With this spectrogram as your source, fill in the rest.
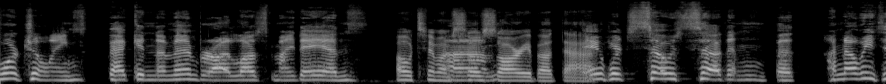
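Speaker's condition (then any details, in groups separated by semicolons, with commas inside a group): Cerebral palsy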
